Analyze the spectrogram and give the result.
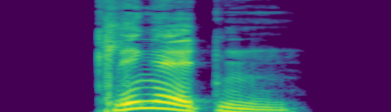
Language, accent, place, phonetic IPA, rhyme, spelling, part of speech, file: German, Germany, Berlin, [ˈklɪŋl̩tn̩], -ɪŋl̩tn̩, klingelten, verb, De-klingelten.ogg
- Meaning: inflection of klingeln: 1. first/third-person plural preterite 2. first/third-person plural subjunctive II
